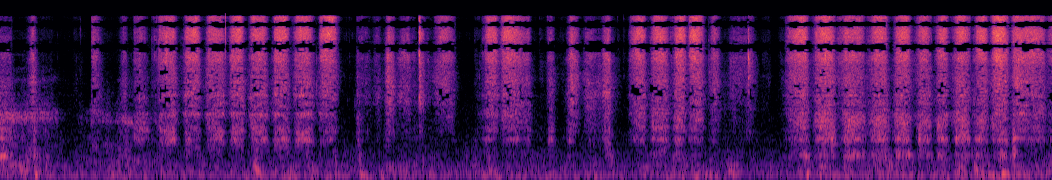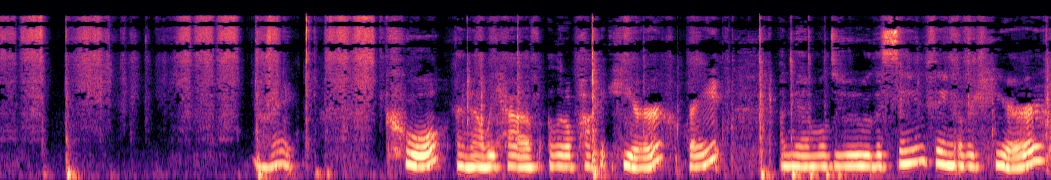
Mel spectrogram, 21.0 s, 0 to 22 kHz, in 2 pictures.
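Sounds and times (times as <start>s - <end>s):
plastic ruler scraping paper: 19.6s - 21.0s.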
